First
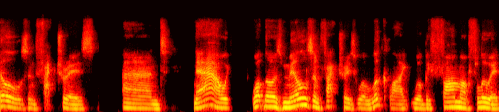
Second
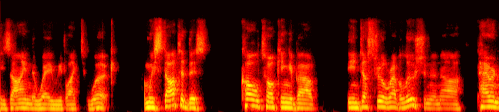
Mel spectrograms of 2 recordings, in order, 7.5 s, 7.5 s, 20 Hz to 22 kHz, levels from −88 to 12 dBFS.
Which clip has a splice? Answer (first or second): first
